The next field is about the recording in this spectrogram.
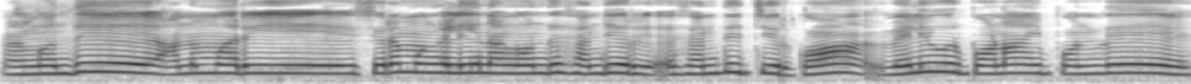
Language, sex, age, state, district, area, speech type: Tamil, male, 18-30, Tamil Nadu, Cuddalore, rural, spontaneous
